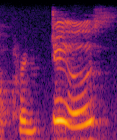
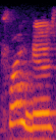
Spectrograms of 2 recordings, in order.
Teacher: the stress changes. So produce, the verb, has it on the second syllable, and produce has it on the first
